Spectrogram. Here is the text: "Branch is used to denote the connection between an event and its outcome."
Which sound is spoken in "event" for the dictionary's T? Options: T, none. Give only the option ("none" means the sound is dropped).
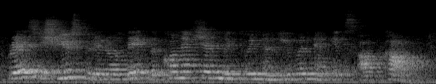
none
